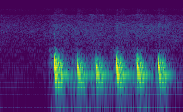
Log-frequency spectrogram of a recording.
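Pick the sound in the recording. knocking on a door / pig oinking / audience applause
knocking on a door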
